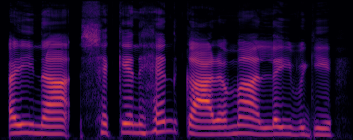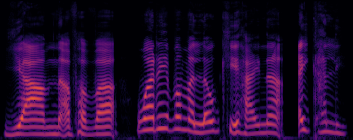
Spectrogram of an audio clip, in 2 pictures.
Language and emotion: Manipuri, happy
